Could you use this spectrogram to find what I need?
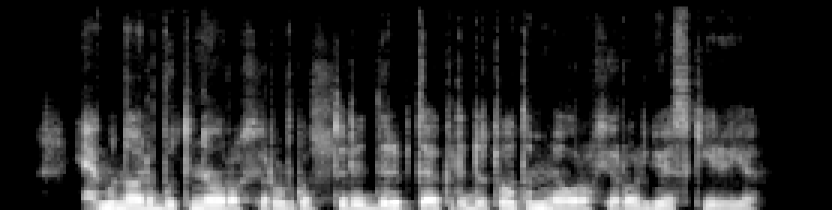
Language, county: Lithuanian, Utena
